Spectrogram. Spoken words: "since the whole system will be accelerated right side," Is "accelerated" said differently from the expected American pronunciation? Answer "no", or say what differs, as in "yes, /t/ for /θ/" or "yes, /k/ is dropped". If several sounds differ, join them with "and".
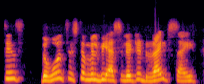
yes, /k/ is dropped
